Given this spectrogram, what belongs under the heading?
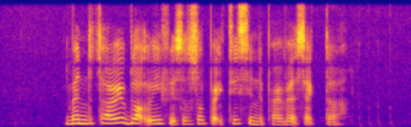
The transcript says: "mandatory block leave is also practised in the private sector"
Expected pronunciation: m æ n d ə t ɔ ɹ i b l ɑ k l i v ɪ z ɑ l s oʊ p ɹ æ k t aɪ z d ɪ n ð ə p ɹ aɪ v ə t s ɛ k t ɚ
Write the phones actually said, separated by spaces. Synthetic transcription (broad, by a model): m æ n d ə t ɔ ɹ i b l ɑ k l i f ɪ s ɑ l s oʊ p ɹ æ k t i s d ɪ n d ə p ɹ aɪ v ə t s ɛ k t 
